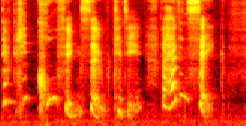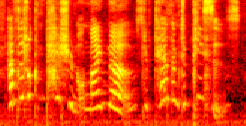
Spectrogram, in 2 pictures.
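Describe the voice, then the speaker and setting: Lady doing a fretful middle-aged mum from a novel, really high and shrill, swoops all over the place. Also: big pitch swings, normal speed, sharp tone, a little hiss or hum, exaggerated voice. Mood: exasperated. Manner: shrill, gushing, exclamatory. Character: excitable, fretful middle-aged mother, easily offended. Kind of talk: audiobook character voice.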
